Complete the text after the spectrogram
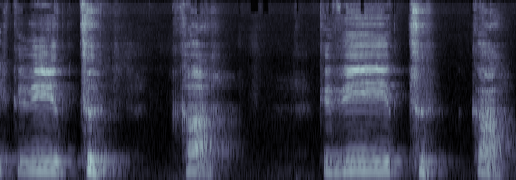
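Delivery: Квітка drawn out slowly, syllable by syllable; slow teaching pronunciation. Shown as a demonstration. Teacher sounds out Квітка to find the third sound. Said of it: "Третій звук який".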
